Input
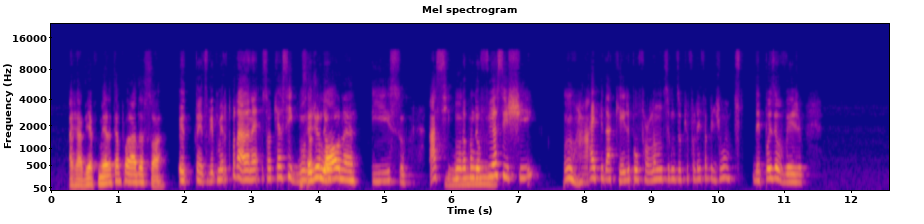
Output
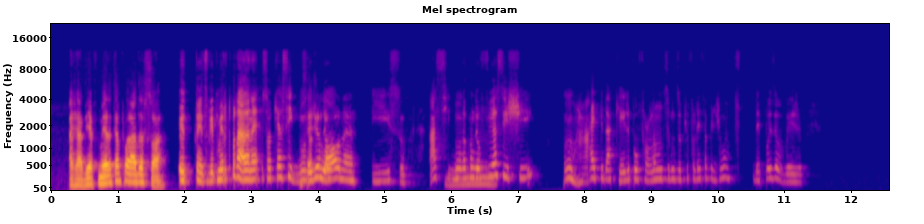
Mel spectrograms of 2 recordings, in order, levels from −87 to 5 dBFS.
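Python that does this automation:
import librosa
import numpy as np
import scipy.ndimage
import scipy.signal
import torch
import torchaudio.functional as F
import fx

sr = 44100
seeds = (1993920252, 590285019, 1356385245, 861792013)

y = fx.gain(x, sr, db=fx.line((2.74, 5.0), (3.2, -1.0), (4.37, -9.0), (9.63, -9.0), (10.77, -17.0)))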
